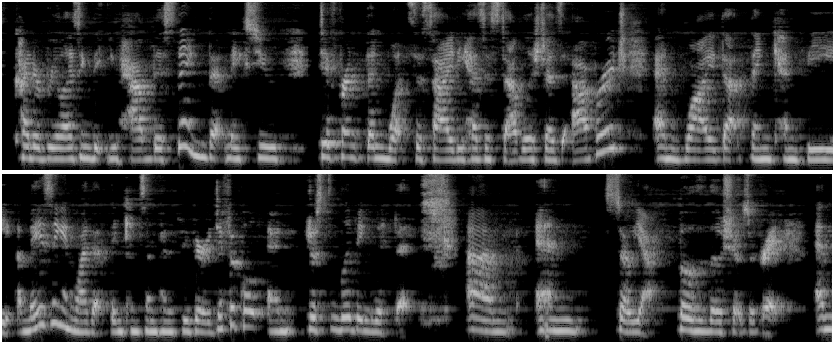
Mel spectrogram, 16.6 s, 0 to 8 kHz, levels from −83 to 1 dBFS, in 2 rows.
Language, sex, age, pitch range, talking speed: English, female, 10-29, 195-245 Hz, 185 wpm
